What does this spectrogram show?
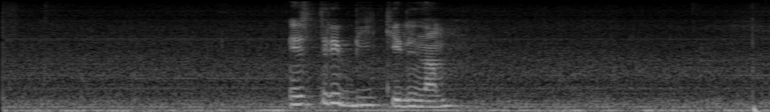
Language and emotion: Russian, neutral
